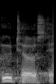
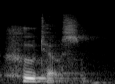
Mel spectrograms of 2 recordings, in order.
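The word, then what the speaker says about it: hutos (οὕτως): So that's where you would add the H sound. So it's not utos, it's hutos.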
